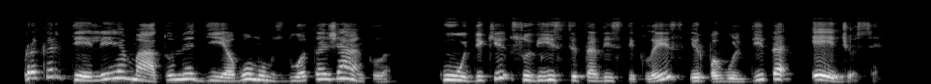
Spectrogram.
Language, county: Lithuanian, Šiauliai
